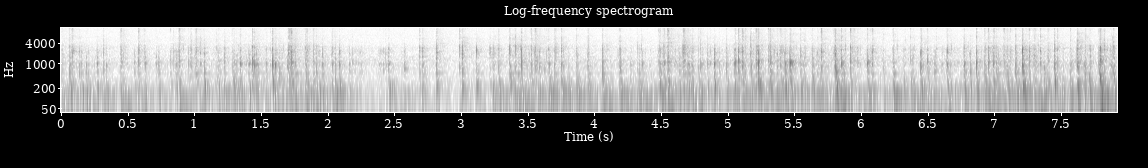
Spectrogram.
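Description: Fast typing with fingertips and long red nails on a backlit aluminium laptop keyboard fitted with a red silicone key cover. A dense, steady stream of soft, muffled taps with a brief, dry clack on each keystroke, too quick to count apart.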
